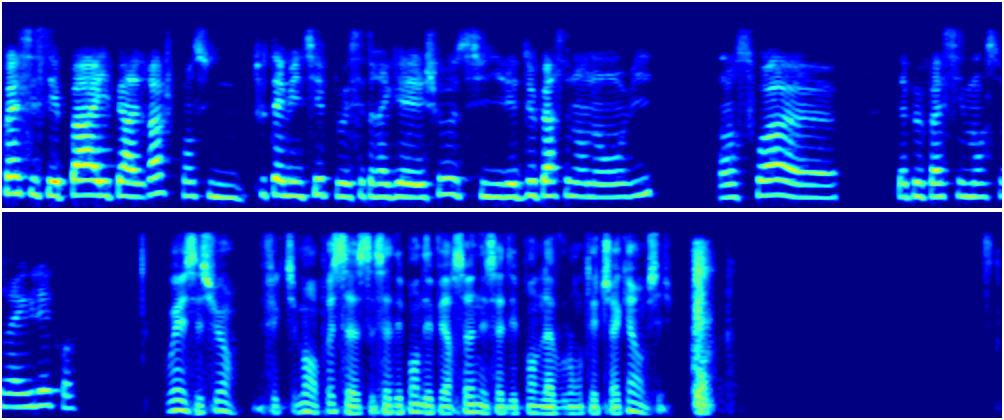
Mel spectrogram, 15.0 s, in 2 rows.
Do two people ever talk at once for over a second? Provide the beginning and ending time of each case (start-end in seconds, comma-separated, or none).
none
